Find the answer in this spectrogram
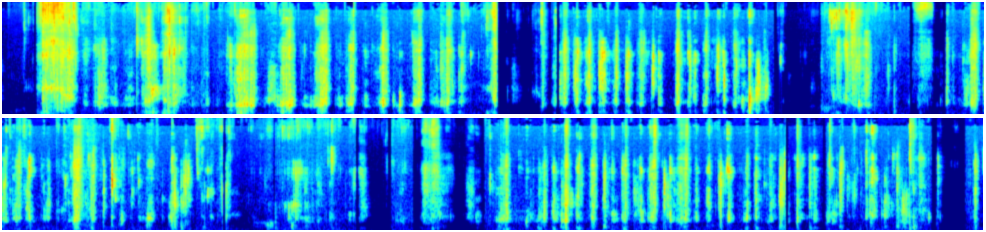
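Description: Biting into and chewing a crispy fried-chicken burger, with the breaded fillet crunching and crackling between wet chews. There are short pauses in the chewing, about eight and twelve seconds in.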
